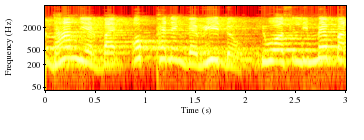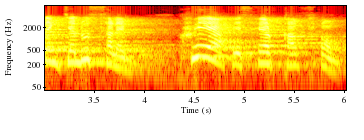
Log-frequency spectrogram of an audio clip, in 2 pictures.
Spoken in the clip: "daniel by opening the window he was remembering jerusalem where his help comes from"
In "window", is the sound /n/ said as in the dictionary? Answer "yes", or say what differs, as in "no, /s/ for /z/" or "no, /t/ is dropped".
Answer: no, /n/ is dropped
